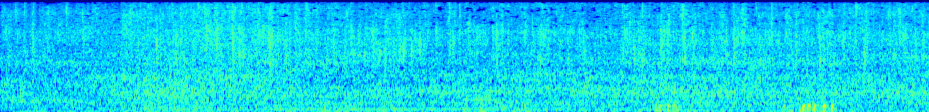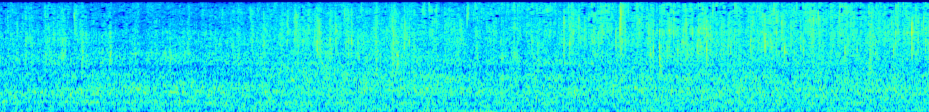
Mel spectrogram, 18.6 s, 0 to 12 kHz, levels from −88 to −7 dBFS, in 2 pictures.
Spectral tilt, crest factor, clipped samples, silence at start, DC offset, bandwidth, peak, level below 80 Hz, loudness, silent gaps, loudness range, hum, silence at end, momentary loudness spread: -0.5 dB/octave; 30 dB; under 0.1%; 0 s; under 0.1%; 11.5 kHz; -10 dBFS; -58 dBFS; -37 LUFS; none; 5 LU; none; 0 s; 5 LU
